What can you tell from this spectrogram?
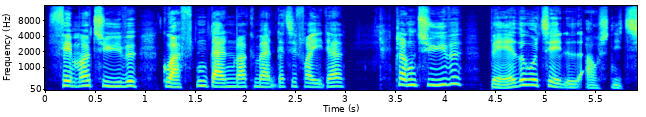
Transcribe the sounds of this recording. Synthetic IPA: fem̰ɒ̽t͡sʰyːʋə | ɡ̥wafd̥n̩d̥ænmɑ̈ːɡ̥mæn̰d̥æt͡sʰe̝fʁɛ̰ːd̥æ | kʰlɒ̽ɡ̥n̩t͡sʰyːʋə | b̥ɛːðˠəho̝t͡sʰel̰ð̩ˠɑ̈ʊsnid̥

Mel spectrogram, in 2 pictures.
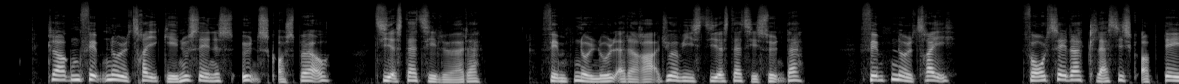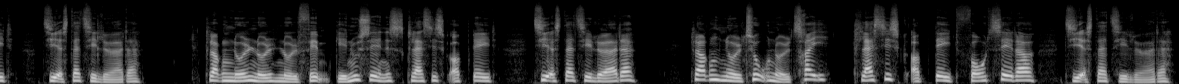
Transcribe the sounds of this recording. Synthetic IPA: kʰlɒ̽ɡ̥n̩fem̰nɔ̽lt͡sʰʁɛ̰ːɡ̥enusen̰əsøn̰sɡ̥ɒ̽sb̥ɶɐ̰ | t͡sʰiɐ̰sd̥æt͡sʰe̝lœɐɾ̥æ | femd̥n̩ːɔ̽lnɔ̽læɐɾɑ̈ʁɑ̰̈ːd̥jo̝æʋḭːst͡sʰiɐ̰sd̥æt͡sʰe̝sœn̰d̥æ | femd̥n̩nɔ̽lt͡sʰʁɛ̰ː | fɒːd̥sedɐkʰlæsisɡ̥ɒ̽b̥̚d̥eɪd̥ | t͡sʰiɐ̰sd̥æt͡sʰe̝lœɐ̰d̥æ | kʰlɒ̽ɡ̥n̩nɔ̽lnɔ̽lnɔ̽lfem̰ɡ̥enusen̰əskʰlæsisɡ̥ɒ̽b̥̚d̥ḛɪd̥ | t͡sʰiɐ̰sd̥æt͡sʰe̝lɶɐd̥æ | kʰlɒ̽ɡ̥n̩nɔ̽lt͡sʰo̝̰ːnɔ̽lt͡sʰʁɛ̰ː | kʰlæsisɡ̥ɒ̽b̥̚d̥eɪd̥fɒːd̥seɾ̥ɐ | t͡sʰiɐ̰sd̥æt͡sʰe̝lœɶɐɾ̥æ

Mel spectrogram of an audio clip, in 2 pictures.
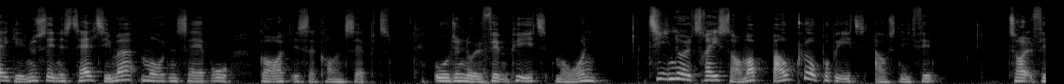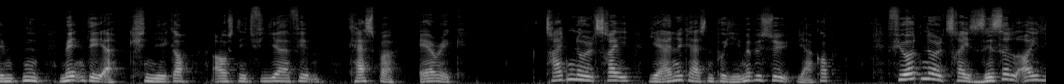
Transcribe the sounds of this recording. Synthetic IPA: ɡ̥enusen̰əst͡sʰɛ̰ːlt͡sʰe̝mɑɪmɒːd̥n̩sɛːb̥ʁuɡ̥ɒːd̥esækʰɒnseb̥d̥ | ɔ̽ːd̥ənɔ̽lfem̰pʰe̝e̝d̥mɒːn | t͡sʰḭːnɔ̽lt͡sʰʁɛ̰ːsɒ̽mɐb̥ɑ̈ʊkʰloʊpʰɒ̽b̥e̝ed̥ʔɑ̈ʊsnid̥fem̰ | t͡sʰɒ̽l̰femd̥n̩men̰d̥ɛɐ̰kʰneɡ̥ɐʔɑ̈ʊsnid̥fiːɐæfem̰ | kʰæsb̥ɐʔæʁiɡ̥ | t͡sʰʁad̥n̩ːɔ̽lt͡sʰʁɛ̰ːjæɐnəkʰæsn̩pʰɒ̽jeməb̥e̝sø̰ːjɑ̈kʰɒ̽b̥ | fjo̝ɐd̥n̩ːɔ̽lt͡sʰʁɛ̰ːsisəl̩ɒ̽il

